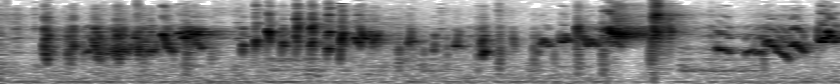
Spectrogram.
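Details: Pet budgerigars chirping in a dense, continuous chatter of quick warbled notes and squawky trills, mostly high-pitched with rapid rising and falling flourishes; several birds overlap throughout.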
